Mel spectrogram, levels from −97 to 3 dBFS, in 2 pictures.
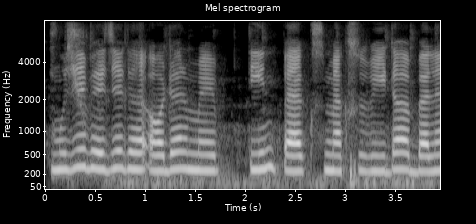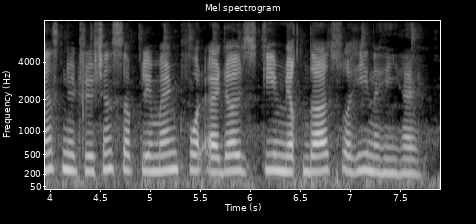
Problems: constant background noise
